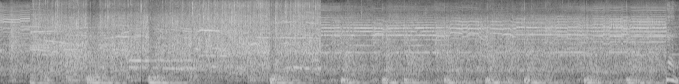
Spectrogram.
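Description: Large open-air crowd at a Turkish oil wrestling final between head wrestlers, sustained loud applause and cheering with a steady dense roar and rhythmic low thumps throughout.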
